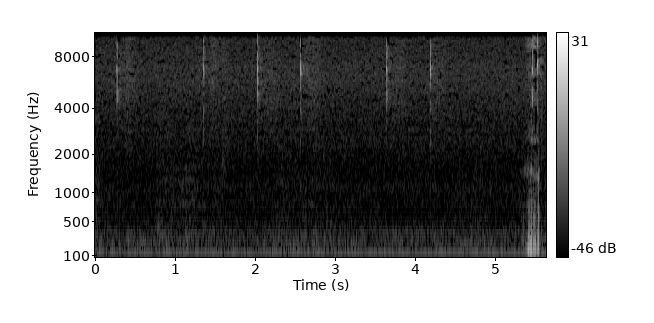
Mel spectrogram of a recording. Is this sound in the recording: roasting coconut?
no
